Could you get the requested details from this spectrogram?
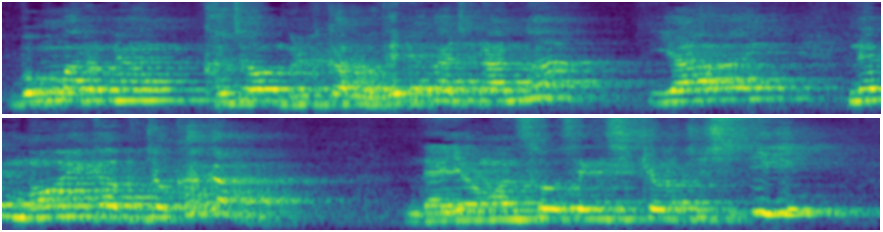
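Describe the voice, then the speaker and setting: Pastor doing a loud Pyongan northerner. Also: male voice, very high-pitched, voice pushed up, exaggerated voice. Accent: Pyongan dialect, put on. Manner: loud, rhetorical questions. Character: blunt Pyongan northerner, cheerful and insistent. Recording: echoey church hall, mic far off.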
